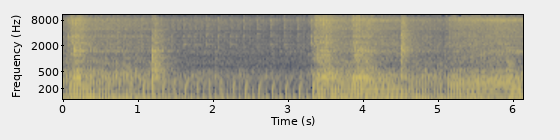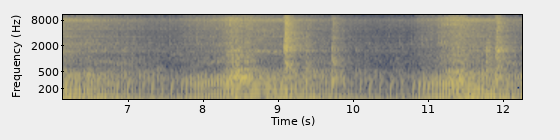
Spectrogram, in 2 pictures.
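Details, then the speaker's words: Thrashed 2017 Honda TRX250X single-cylinder ATV, started in neutral with choke on and two pumps of gas: chugs unevenly, dipping and surging, won't settle to idle or stay running without throttle; vacuum leak at carburetor. "all right so although it does start it does not stay running that's with the carb choke fully engaged and with the choke off I have to continue to give it gas"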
